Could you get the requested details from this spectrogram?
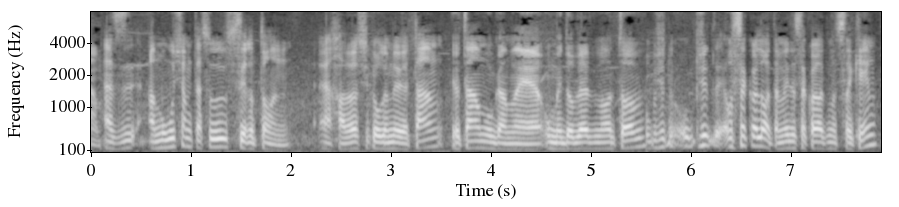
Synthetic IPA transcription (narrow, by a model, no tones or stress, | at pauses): ʔazamʁuʃamt̪asusiʁt̪o̞n | χaveʁʃeko̞ʁimlojotamjotamuɡamṵme̞dobevmeo̞d̪̚t̪o̞vpaʃutupaʃut̪osekolo̞tːamidosekolo̞tmat͡sχikim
